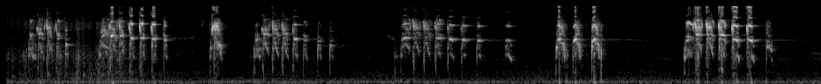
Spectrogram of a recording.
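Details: Bald eagle alerting at its nest territory on October 10, 2023, as a young male about five years old visits: loud, high, squeaky chattering chirps in rapid bursts of five to eight notes, separated by brief pauses.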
